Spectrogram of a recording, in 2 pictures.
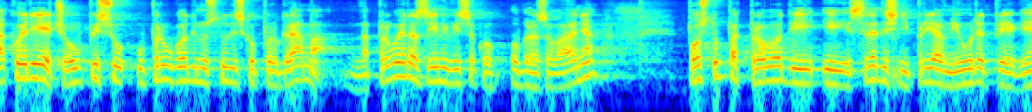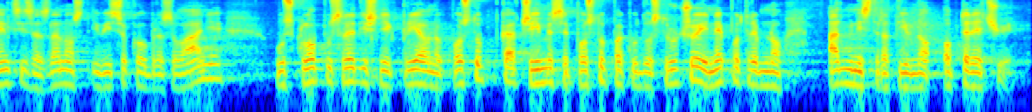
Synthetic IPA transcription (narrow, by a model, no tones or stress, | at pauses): ako̞je̞ɾje̞ːt͡ʃo̞upisuupr̩ʋuɡo̞d̪inust̪uːd̪ijsko̞ɡ̚pɾo̞ɡɾama̰ | napr̩ʋo̞jɾaziniʋiso̞ko̞ɡobɾazo̞ʋaːɲa | po̞st̪upak̚pɾo̞ʋo̞d̪iːsɾe̞d̪iʃɲipɾijaʋniuːɾe̞d̪̚pɾiaɡe̞nt̪sizazlano̞st̪iʋiso̞ko̞ːbɾazo̞ʋaːɲe̞ | usklo̞pusɾe̞d̪iʃɲe̞ɡ̚pɾijaʋno̞ɡ̥̚po̞st̪up̚kat͡ʃiːme̞se̞po̞st̪upakud̪ost̪ɾut͡ʃuje̞ine̞po̞t̪ɾe̞bno̞ | ad̪minist̪ɾat̪iʋno̞opt̪e̞ɾe̞t͡ɕṵje̞̰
